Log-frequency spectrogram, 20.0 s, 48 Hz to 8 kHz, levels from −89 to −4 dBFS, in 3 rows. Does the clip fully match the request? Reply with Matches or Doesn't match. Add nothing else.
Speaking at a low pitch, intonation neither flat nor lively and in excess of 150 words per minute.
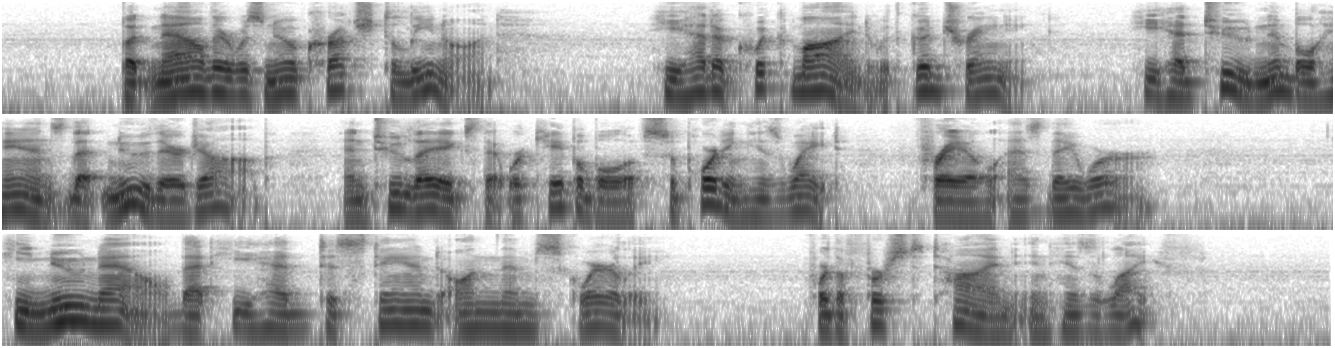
Matches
